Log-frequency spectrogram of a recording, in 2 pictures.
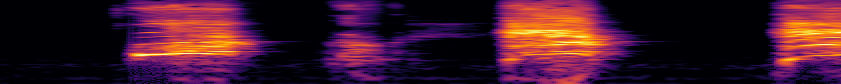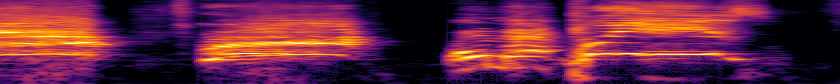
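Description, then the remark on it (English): A voice imitates muffled squawking and cries: six strained, wavering vocal bursts with gaps between them, fairly loud, sounding like distressed calls for help. “… all here in the distance uh, muffled squawking and cries for help”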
